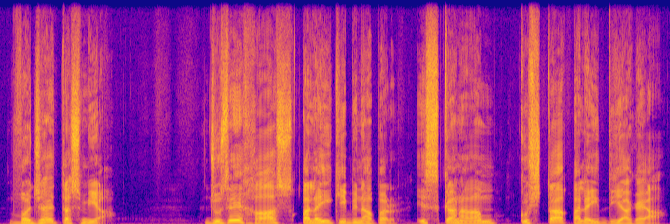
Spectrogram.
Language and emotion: Urdu, neutral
